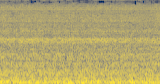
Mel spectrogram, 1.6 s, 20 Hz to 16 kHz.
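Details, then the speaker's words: Ford F150 5.4/4.6 2V with P0307 cylinder 7 misfire, idling: uneven low thump stumbling every few beats; an ignition tester shows the cylinder 7 coil cutting in and out while other cylinders read steady, so the coil is replaced. "that right there is telling me that it's got a misfire"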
